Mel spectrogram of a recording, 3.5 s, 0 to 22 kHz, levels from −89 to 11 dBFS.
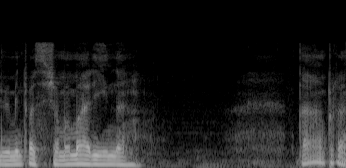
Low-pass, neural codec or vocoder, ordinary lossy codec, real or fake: none; none; none; real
